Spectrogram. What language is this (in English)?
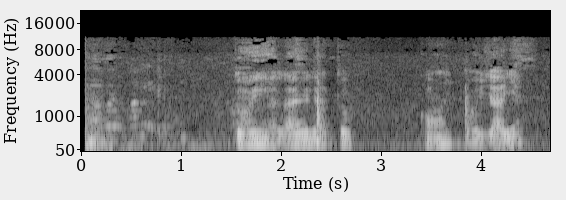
Loarki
